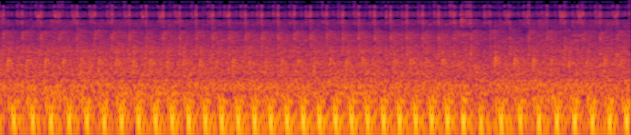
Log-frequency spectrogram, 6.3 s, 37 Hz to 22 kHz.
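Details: Cub Cadet 1250 hydrostatic single-cylinder engine, first start after sitting about 20 years under a barn shelter, after more fuel was added and debris blew out of the exhaust: steady, even thump around three beats a second, quiet exhaust, no smoke, no knocks; normal idle.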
